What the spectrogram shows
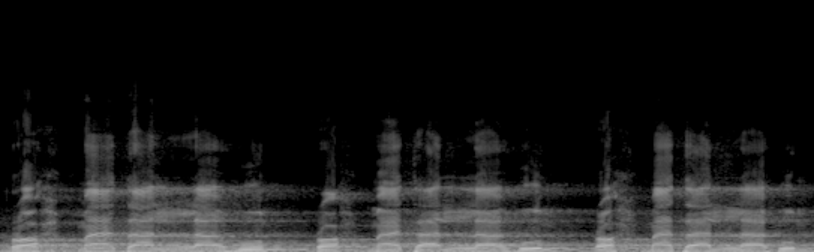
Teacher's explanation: Jadi langsung, yang penting nun sukunnya dimasukkan huruf berikutnya, atau huruf yang bertanwin itu langsung masuk ke huruf berikutnya tanpa ditekan, tanpa dengung. Rahmatallahum, rahmatallahum, rahmatallahum, tanpa ditahan dan cepat. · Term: idgham bila guna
